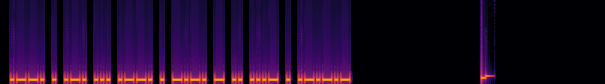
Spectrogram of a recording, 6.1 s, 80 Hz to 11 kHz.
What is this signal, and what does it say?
Morse code, heard as a keyed tone, about 40 wpm, 700 Hz. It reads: PERSPECTIVE.
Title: Sentences from Top 1200 Words 40wpm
